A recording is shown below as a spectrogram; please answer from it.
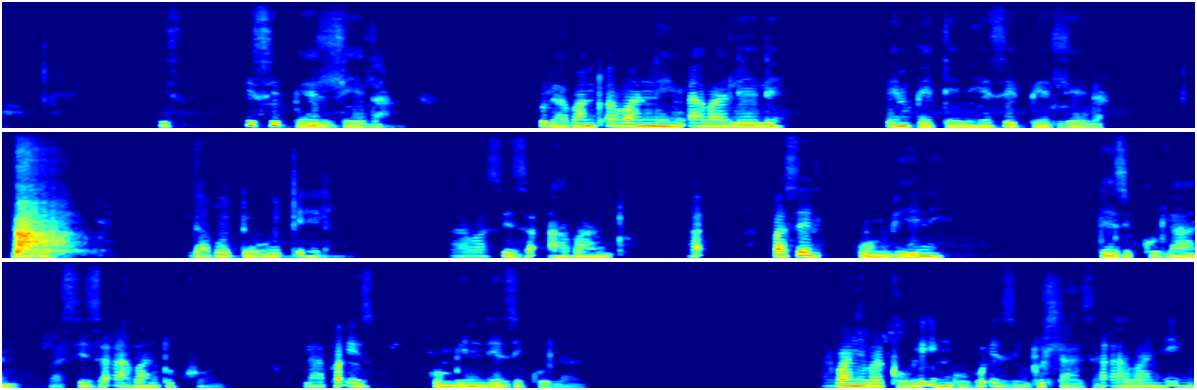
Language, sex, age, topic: North Ndebele, female, 36-49, health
